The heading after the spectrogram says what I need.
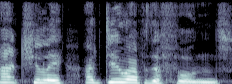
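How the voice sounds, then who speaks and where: Using a put-on character voice, a man speaks at a fairly slow pace, his pitch extremely high for a man and swinging very widely. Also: dry, close sound with no echo. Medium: read story.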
